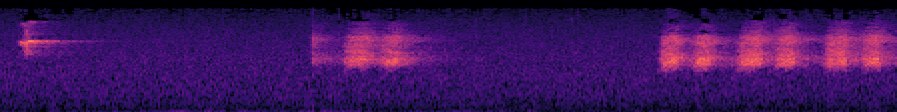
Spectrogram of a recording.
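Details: Azure-winged magpie giving one sharp call, then a doubled rasp, then a fast run of six grating notes in quick succession.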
